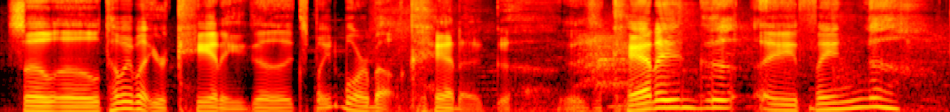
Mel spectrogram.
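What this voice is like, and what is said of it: Imitates another person's voice. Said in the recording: “is that what he sounds like? ... your podcast voice? ... That's his voice?”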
